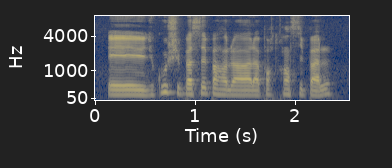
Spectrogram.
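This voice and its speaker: A man's fairly high voice at a fairly slow pace. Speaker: gaming streamer. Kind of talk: let's play commentary. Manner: animated.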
